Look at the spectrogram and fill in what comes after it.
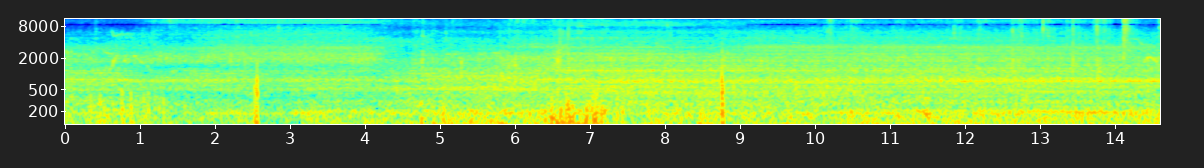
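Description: A motor vehicle engine running steadily, a low hum that swells briefly about halfway through, with a couple of short sharp knocks.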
